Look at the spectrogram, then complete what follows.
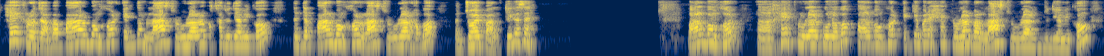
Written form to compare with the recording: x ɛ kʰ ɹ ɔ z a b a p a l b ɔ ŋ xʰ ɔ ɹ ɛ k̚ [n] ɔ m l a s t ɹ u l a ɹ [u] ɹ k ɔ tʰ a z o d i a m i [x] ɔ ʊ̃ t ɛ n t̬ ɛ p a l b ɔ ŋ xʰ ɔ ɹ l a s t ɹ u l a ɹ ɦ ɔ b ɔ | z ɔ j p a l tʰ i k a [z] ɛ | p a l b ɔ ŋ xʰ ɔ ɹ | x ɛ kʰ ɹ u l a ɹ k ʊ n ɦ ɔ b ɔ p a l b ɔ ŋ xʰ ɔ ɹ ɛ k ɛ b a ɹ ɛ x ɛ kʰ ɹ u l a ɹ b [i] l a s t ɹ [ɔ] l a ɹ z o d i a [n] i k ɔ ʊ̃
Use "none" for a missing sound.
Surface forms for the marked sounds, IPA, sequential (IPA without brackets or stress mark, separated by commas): d, ɔ, k, s, a, u, m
